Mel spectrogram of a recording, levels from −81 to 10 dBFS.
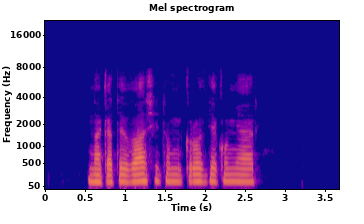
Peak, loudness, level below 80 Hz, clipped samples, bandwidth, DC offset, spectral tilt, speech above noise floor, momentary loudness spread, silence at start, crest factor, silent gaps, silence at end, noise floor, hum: -4 dBFS; -25 LUFS; -60 dBFS; under 0.1%; 7.6 kHz; under 0.1%; -8 dB/octave; 54 dB; 7 LU; 0.55 s; 22 dB; none; 1.05 s; -78 dBFS; none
